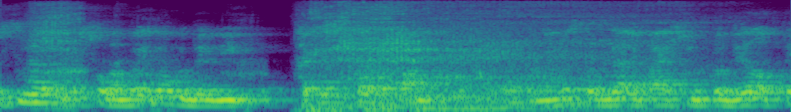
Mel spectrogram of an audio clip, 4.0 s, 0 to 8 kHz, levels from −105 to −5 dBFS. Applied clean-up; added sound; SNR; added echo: none; Animal; 12 dB; reverberation time 2.0 s.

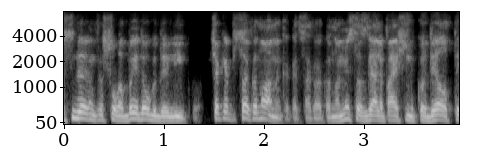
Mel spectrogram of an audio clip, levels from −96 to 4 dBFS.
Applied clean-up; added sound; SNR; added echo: none; none; none; none.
